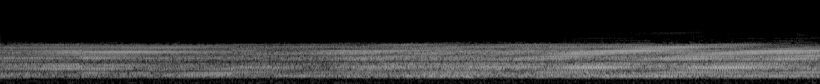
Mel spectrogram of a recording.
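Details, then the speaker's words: HF receiver on the 40 m band, drifting from 7.187 to 7.189 MHz at about S9: harsh, rapid rasping pulse, about four beats a second, over receiver hiss; over-the-horizon radar interference. "it's not uncommon to find things like this on the high frequency bands it's uh the bane of many high frequency operators lives"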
